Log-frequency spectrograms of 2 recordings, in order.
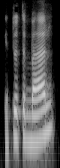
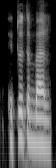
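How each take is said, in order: Both takes have the same delivery.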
